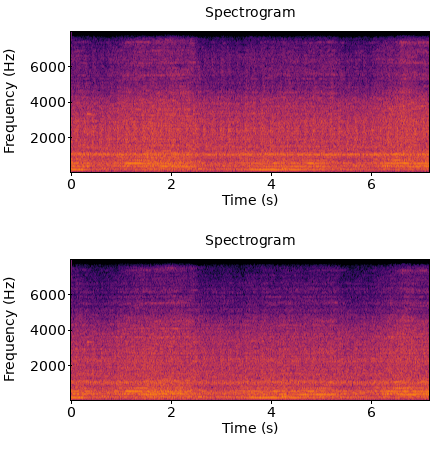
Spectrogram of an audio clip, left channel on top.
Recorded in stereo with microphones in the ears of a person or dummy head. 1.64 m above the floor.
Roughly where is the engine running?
Left.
